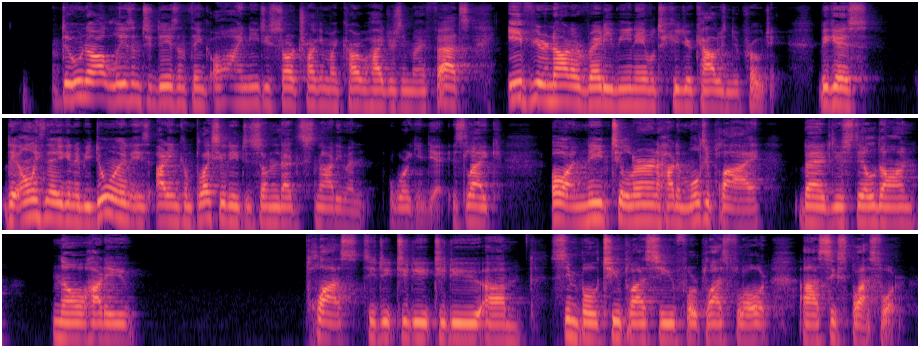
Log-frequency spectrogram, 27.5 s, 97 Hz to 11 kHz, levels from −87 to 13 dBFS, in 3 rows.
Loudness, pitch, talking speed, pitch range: -19 LUFS, 135 Hz, 190 wpm, 130-150 Hz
